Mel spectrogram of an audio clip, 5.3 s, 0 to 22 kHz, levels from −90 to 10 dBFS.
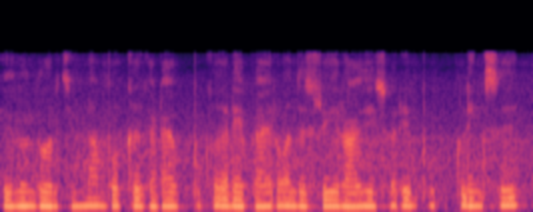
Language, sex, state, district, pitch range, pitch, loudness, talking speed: Tamil, male, Tamil Nadu, Kanyakumari, 130-135 Hz, 130 Hz, -16 LUFS, 170 wpm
